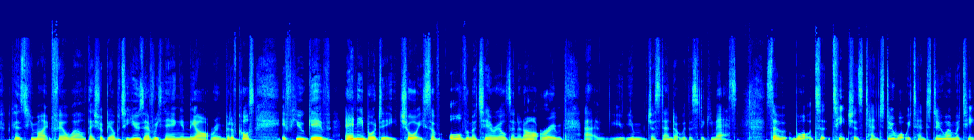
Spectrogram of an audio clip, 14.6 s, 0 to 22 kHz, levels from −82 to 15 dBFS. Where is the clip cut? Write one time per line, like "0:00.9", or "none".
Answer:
0:01.3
